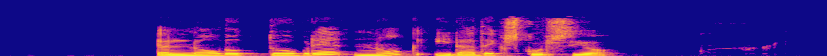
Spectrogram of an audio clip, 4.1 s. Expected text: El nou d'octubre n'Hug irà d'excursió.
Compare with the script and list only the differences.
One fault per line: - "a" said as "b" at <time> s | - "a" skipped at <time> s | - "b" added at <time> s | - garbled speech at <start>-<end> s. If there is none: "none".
none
